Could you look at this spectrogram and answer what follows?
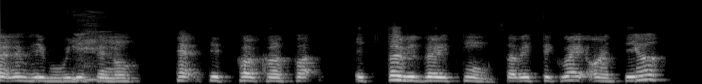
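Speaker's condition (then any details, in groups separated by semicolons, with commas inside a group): Cerebral palsy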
